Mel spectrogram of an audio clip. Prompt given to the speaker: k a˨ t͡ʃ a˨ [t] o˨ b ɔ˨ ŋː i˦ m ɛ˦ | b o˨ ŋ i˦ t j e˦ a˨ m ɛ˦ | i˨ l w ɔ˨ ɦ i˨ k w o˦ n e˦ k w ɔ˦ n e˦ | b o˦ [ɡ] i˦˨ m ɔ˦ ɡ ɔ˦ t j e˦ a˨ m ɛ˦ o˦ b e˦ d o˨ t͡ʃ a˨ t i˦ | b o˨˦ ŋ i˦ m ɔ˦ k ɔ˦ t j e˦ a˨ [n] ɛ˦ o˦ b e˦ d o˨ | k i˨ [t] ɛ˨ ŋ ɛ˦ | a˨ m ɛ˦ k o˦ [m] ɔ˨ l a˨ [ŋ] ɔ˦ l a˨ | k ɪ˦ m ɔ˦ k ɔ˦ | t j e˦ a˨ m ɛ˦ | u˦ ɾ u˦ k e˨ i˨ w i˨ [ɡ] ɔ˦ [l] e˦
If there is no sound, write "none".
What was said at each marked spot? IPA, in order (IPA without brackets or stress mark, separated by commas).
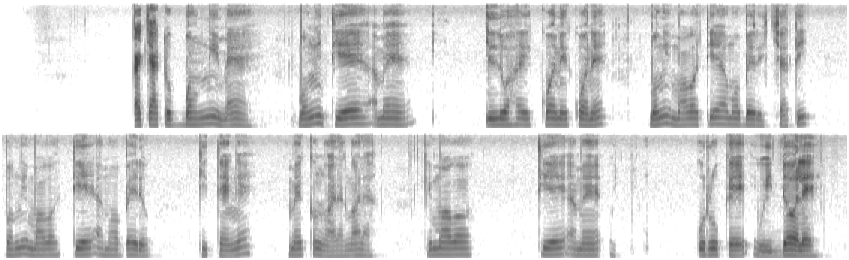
t, ŋ, m, t, ŋ, ŋ, d, l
